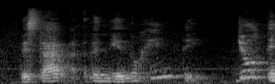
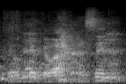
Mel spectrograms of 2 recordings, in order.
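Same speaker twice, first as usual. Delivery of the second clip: laughing mock hostess; 8 dB louder, faster than usual. Imita a la anfitriona riendo.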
